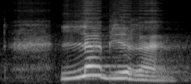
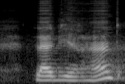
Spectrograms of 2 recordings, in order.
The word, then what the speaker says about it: labyrinthe: Labyrinthe. Labyrinthe, on ne prononce pas le H et le E, donc la lettre muette se trouve à la fin du mot.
